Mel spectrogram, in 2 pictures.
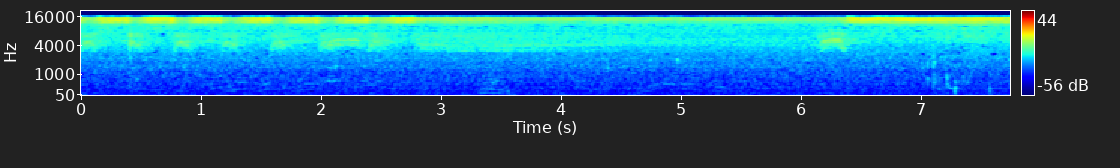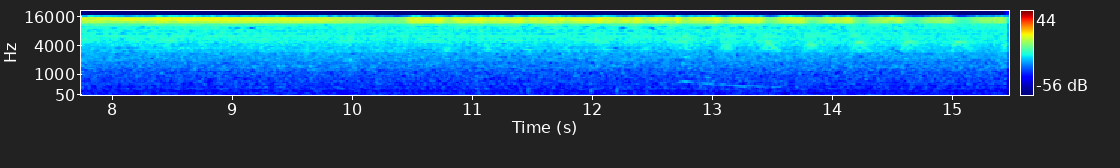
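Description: Elderly men talk faintly outdoors with brief remarks.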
